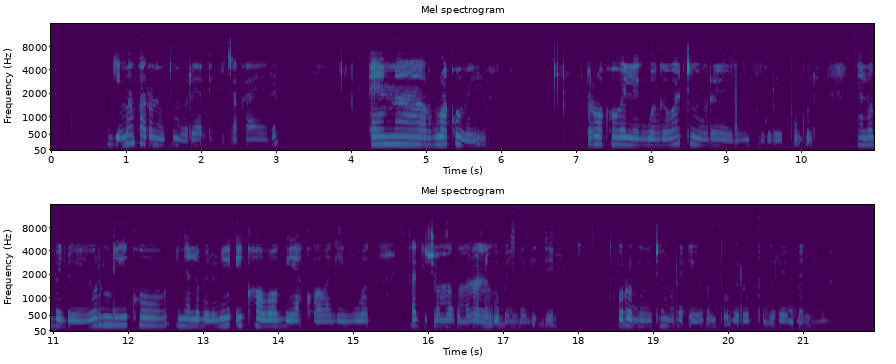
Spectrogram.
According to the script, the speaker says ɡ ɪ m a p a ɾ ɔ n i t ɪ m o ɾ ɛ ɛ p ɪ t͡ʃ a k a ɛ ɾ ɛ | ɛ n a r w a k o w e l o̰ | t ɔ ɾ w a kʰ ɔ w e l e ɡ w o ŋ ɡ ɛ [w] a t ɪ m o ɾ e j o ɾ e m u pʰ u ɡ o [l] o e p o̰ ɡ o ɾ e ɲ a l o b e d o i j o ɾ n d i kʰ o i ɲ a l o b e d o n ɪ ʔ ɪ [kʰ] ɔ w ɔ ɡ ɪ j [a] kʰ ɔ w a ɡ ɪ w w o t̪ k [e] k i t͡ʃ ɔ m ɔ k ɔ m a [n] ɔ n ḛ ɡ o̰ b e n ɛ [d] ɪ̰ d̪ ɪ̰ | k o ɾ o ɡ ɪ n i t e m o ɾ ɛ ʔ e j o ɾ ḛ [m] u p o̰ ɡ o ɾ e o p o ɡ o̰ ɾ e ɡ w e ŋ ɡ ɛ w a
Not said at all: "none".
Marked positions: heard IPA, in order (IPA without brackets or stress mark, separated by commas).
w, ɾ, kʰ, a, a, n, ɡ, m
